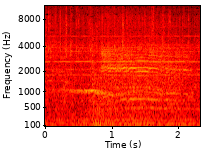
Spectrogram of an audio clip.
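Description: Goats bleating in a steady, overlapping chorus over a couple of seconds, a wavering nasal call riding on a busy background of animal noise with no one speaking.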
